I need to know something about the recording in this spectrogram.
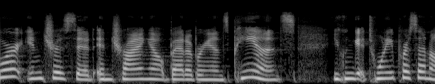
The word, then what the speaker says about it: Betabrand: So Beta Brand is That's right. I pronounced it correctly, right?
